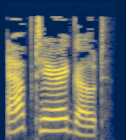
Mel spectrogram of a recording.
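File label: "apterygote", British English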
